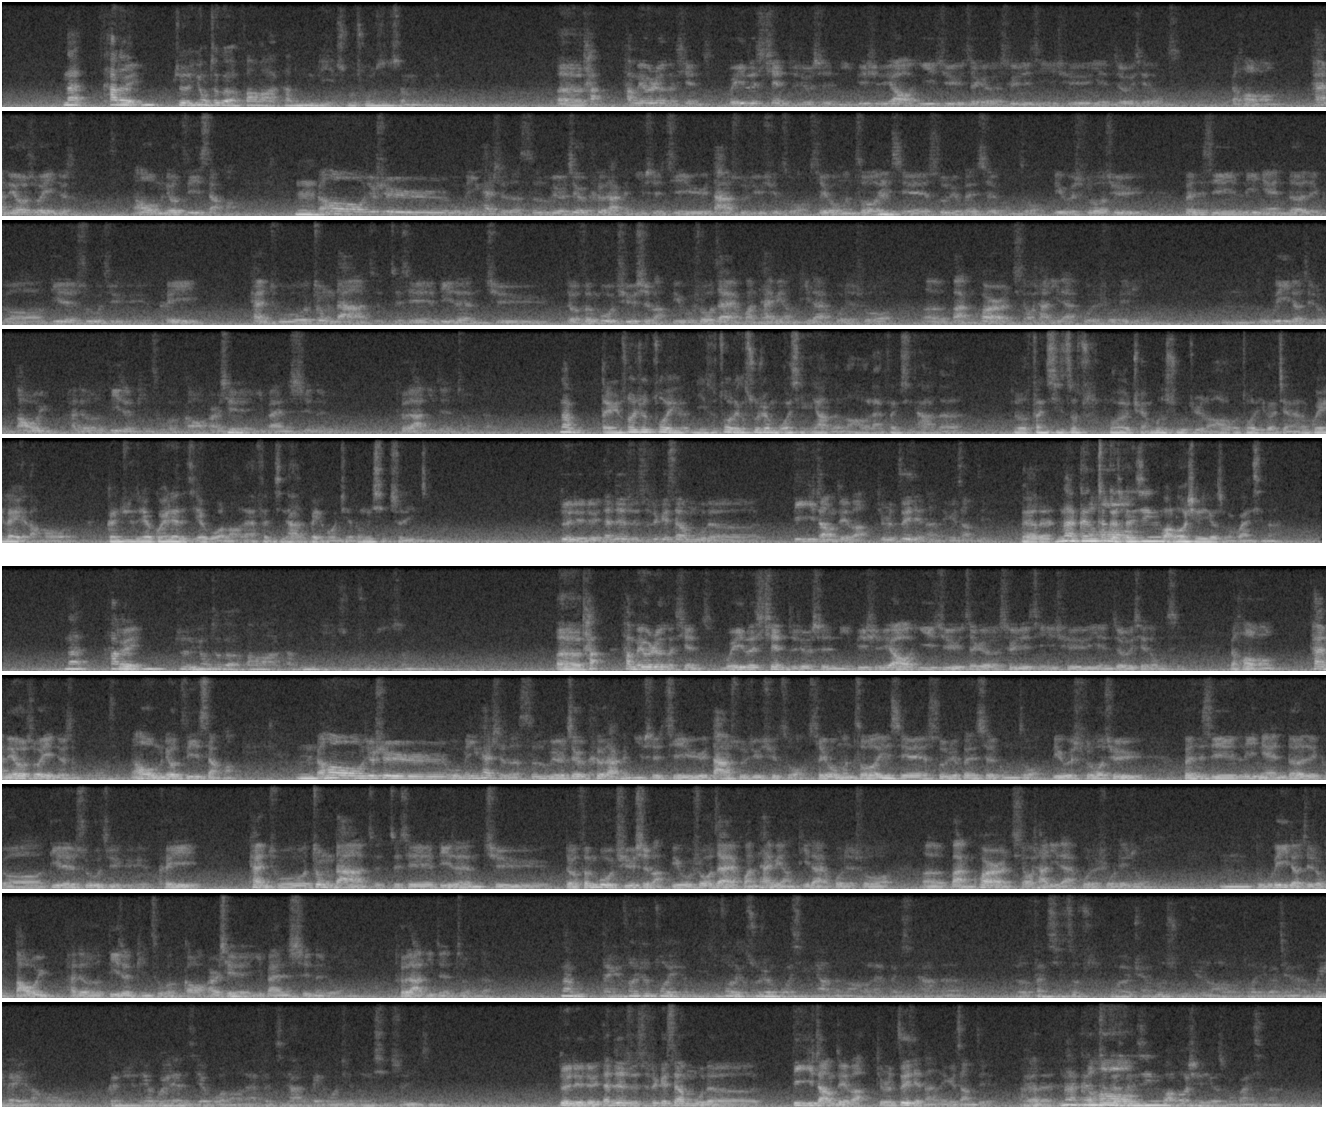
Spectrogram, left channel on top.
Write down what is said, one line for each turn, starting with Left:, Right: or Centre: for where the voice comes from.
Left: 那它的就是用这个方法，
Right: 对。嗯。
Left: 它的目的输出是什么东西呢？
Right: 呃，它它没有任何限制，唯一的限制就是你必须要依据这个数据集去研究一些东西，然后它也没有说研究什么东西，然后我们就自己想嘛，
Left: 嗯
Right: 然后就是我们一开始的思路，比如这个课它肯定是基于大数据去做，所以我们做了一些数据分析的工作，
Left: 嗯
Right: 比如说去分析历年的这个地震数据，可以看出重大这这些地震去的分布趋势吧，比如说在环太平洋地带，或者说呃板块儿交叉地带，或者说这种嗯独立的这种岛屿，它的地震频次会很高，而且一般是那种特大地震这种的。
Left: 嗯，那等于说就做一个，你是做了一个数学模型一样的，然后来分析它的，就是分析这所有全部的数据，然后做一个简单的归类，然后根据这些归类的结果，然后来分析它的背后一些东西，是这个意思吗？
Right: 对对对，但这只是这个项目的第一章节吧，就是最简单的一个章节。<laughs>
Left: 对啊对啊那跟这个神经网络学习有什么关系呢？
Right: 然后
